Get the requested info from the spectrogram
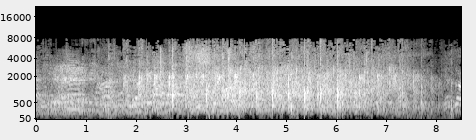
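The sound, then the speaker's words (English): An audience in a church claps by hand in a dense, steady burst of applause lasting several seconds, many overlapping claps forming a loud, even wash with a faint murmur of voices underneath. “Now, was that hand clap real?”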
